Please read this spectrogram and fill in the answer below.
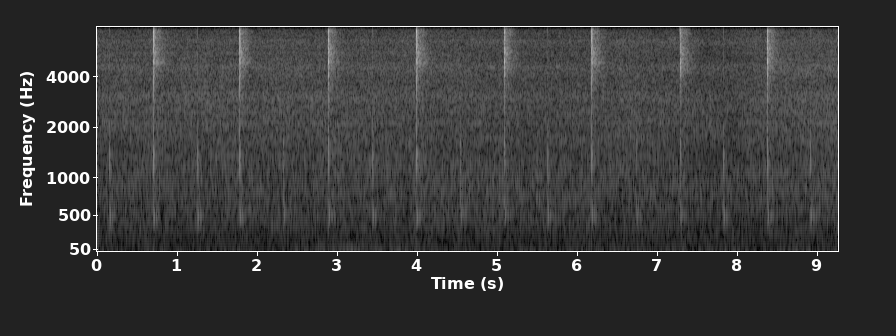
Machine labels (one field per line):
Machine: valve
